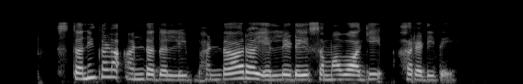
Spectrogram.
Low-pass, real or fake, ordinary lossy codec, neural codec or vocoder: 7.2 kHz; fake; none; autoencoder, 48 kHz, 128 numbers a frame, DAC-VAE, trained on Japanese speech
